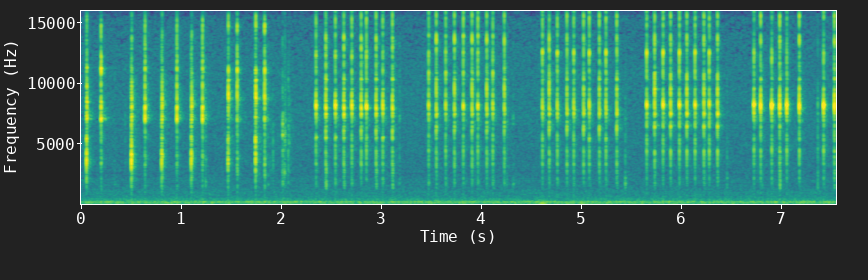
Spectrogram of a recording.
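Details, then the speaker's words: Finalmouse Starlight Pro TenZ medium: bursts of rapid left clicks with a heavy feel and an occasional weird creak on some presses; no creak when spamming. Creaking left click. "you should be able to hear that there is some weird creaking and the click is also quite heavy"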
